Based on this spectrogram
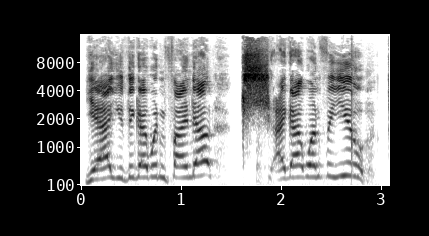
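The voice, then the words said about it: Put-on accent, possibly Long Island. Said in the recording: “What was that accent that you were doing? Because if that's a Long Island accent”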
